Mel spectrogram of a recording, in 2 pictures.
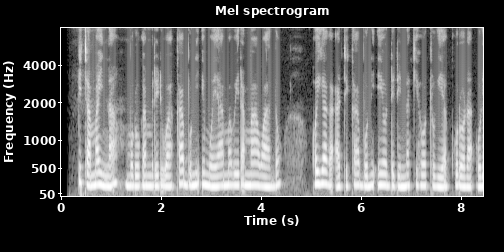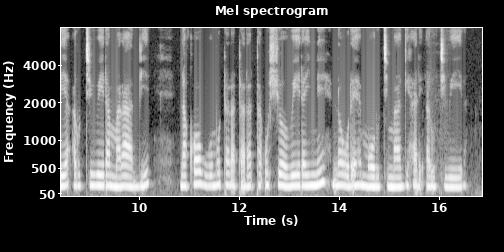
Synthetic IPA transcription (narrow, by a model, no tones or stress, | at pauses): pitamainamoɾoɣameɾeɾiwakaboniʔemwɛjamaweɾamawaːðɔː | iɣaɣa̰ʔatekaboniʔeɔdɛɾenakeɦɔtɔɣeakʰoɾɔɾaʔoɾeaʔaɾutʰiweɾamaɾaðie | nakʰɔːɣwɔmotaɾa̰ta̰ɾataʔoʃiɔweɾainenɔoɾɛhɛmɔɾutʰimaɡehaɾḛʔaɾutʰiweɾa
